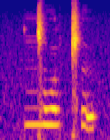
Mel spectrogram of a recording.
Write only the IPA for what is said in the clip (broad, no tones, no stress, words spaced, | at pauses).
ŋ͡ǀolˠǁə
